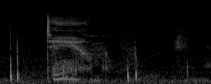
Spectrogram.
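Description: A man mutters quietly.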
